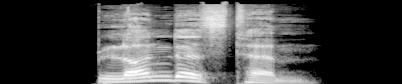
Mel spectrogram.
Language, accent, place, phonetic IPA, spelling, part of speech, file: German, Germany, Berlin, [ˈblɔndəstəm], blondestem, adjective, De-blondestem.ogg
- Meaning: strong dative masculine/neuter singular superlative degree of blond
